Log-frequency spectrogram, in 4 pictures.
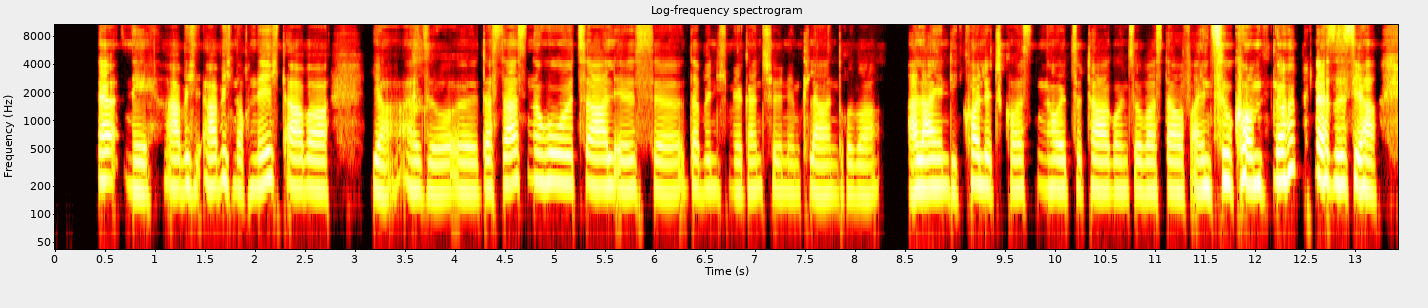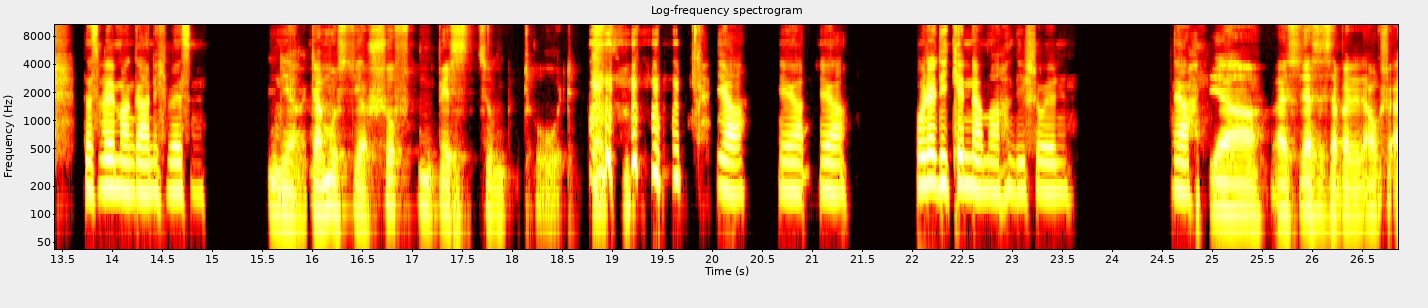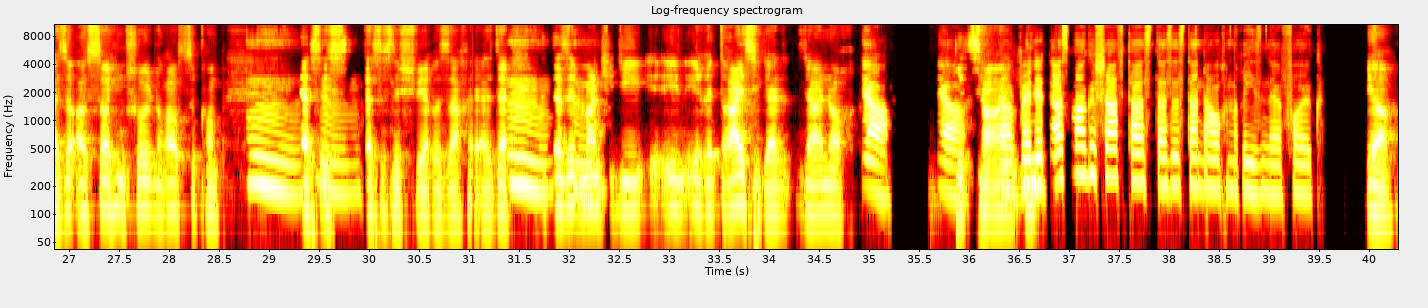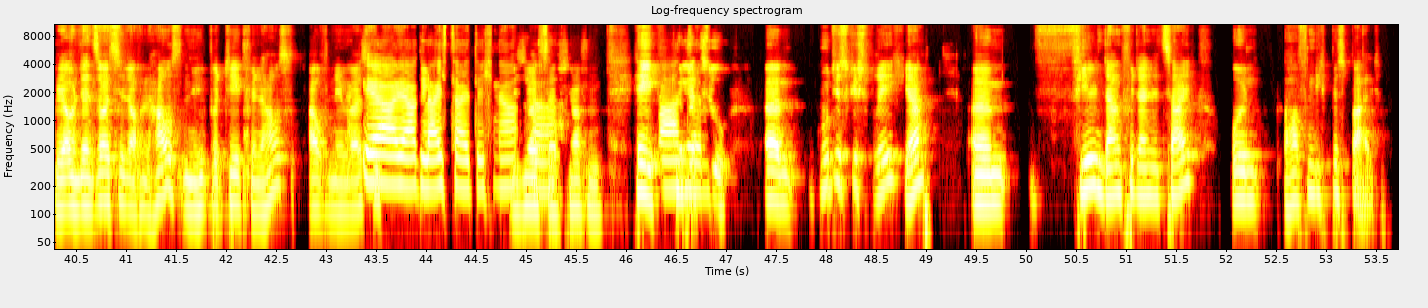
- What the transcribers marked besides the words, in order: laughing while speaking: "zukommt, ne? Das ist"; laugh; "aber" said as "abel"
- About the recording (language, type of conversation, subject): German, unstructured, Was bedeutet Erfolg für dich persönlich?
